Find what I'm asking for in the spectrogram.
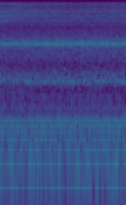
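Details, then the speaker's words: Compressor nebulizer switched on in a demonstration: steady mechanical hum and hiss as the compressor forces air under pressure through the tubing to turn the liquid medicine into mist. "यह compressor है। यह हमारी tubing है। इस compressor की वजह से इसमें बहुत ही प्रेशर से हवा जाती है।"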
